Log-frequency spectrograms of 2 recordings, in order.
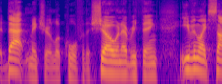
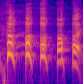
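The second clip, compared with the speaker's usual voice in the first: high, overdone suck-up laugh; forced fawning laugh; fake laugh. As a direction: laugh way too hard at a non-joke. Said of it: "overly just laughing".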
